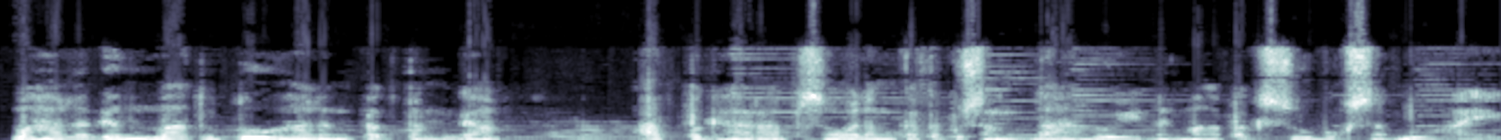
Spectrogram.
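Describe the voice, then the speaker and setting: A man's voice: low voice, very animated, moderate pace, highs cut off, music in the background. A man narrating and announcing a radio drama in a dramatic scripted style.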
